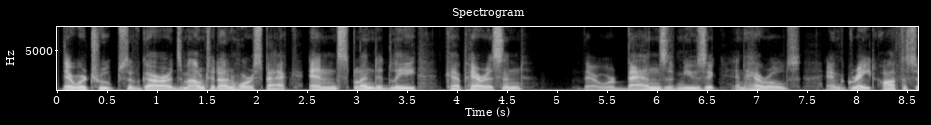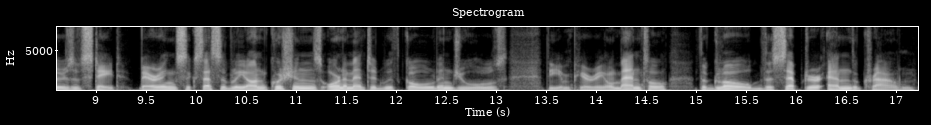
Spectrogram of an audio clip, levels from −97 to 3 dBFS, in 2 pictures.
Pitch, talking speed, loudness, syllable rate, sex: 115 Hz, 145 wpm, -20 LUFS, 5.0 syllables/s, male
